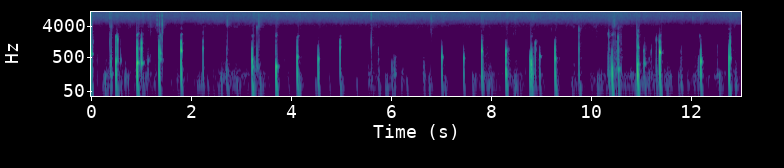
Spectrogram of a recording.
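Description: Irregular short gurgles and sloshing pops from the belly after drinking juice; ordinary stomach gurgling (borborygmi).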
